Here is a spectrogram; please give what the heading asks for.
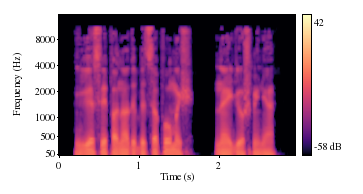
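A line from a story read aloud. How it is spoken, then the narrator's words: Plain. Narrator (Russian): сказал он тогда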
